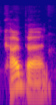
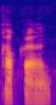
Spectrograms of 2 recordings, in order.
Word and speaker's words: Cockburn: __ ] it up it's Coburn not cockburn that's correct okay so you don't pronounce all right that's stupid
